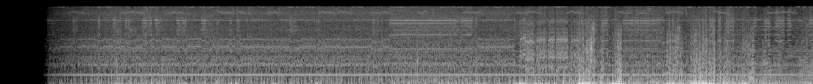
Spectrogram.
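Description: Raw electrical noise from a computer's sound card output as the computer shuts itself down: it cuts in abruptly as a dense hiss with a steady held tone and thin high whines, then breaks into irregular crackles and pops about five seconds in.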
